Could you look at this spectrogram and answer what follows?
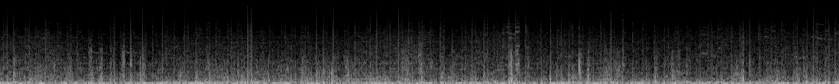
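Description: Many fish splashing and thrashing at the surface of a crowded net, a dense patter of short splashes and knocks over a heavy low rumble.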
